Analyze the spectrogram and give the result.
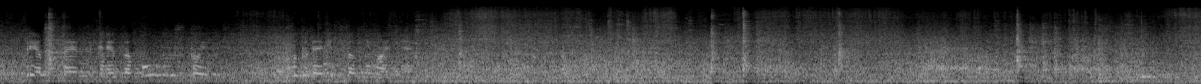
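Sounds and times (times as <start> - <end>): freight train wheels rumbling: 0.0 - 12.0
wheels clacking over rail joints: 10.0 - 12.0.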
